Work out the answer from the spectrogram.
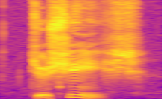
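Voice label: "btyux guizh", San Lucas Quiaviní Zapotec; tomatillo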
